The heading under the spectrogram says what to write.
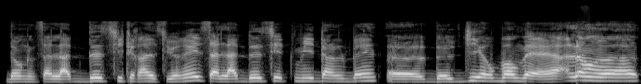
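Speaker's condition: Dystonia; congenital

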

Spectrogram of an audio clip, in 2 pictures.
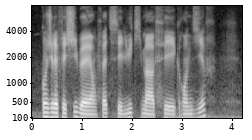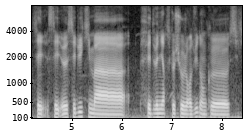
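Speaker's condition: Stuttering; onset around age 4-5 after normal early speech, cause unknown, past breathing techniques; persistent stuttering, considered lifelong; worsens with stress, fatigue, irritation, emotions, phone stress, caller mistook stuttering for bad line; repeated sounds, prolonged sounds

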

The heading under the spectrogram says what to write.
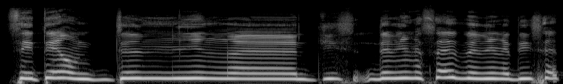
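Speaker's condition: Cerebral palsy; speech and psychomotor therapy stopped earlier

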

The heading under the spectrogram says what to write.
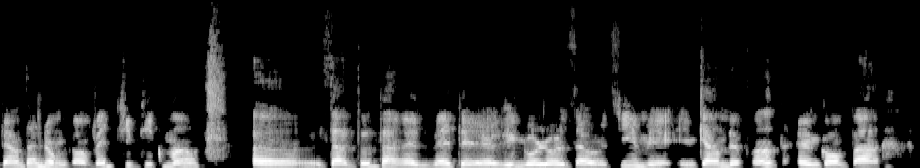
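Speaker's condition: Dystonia; no longer falls

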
